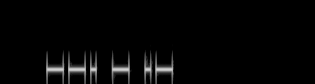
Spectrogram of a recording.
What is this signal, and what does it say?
Morse code, heard as a keyed tone, about 22 wpm, 700 Hz. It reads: GTA
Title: ARRL Sections 22wpm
